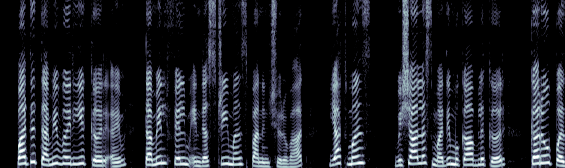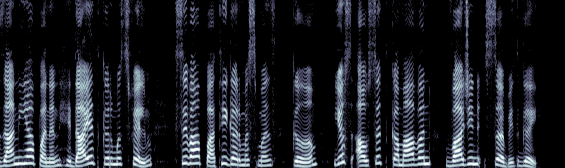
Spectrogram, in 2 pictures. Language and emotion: Kashmiri, neutral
